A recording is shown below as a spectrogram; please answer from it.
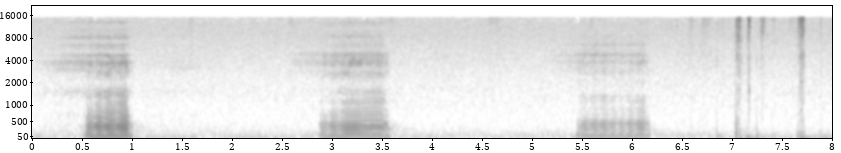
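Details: Snoring from a Great Dane puppy while asleep: three gravelly, low breaths at roughly two-and-a-half-second spacing, followed by a few soft clicks and rustles at the end.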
